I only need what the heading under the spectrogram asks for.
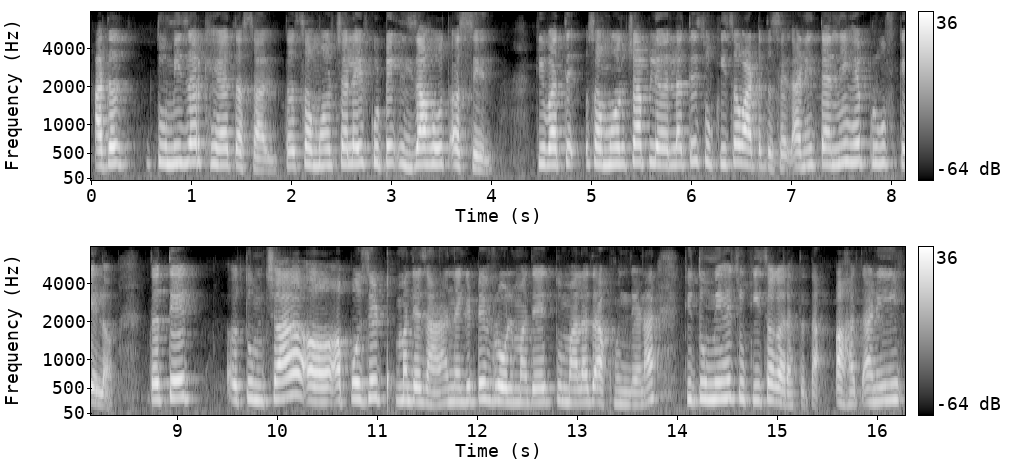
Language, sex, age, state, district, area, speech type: Marathi, female, 18-30, Maharashtra, Mumbai Suburban, urban, spontaneous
